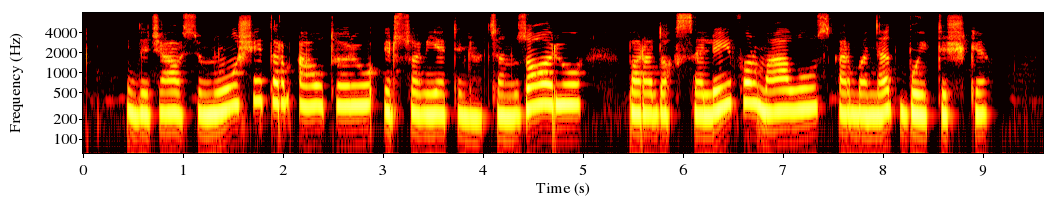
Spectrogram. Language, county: Lithuanian, Klaipėda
